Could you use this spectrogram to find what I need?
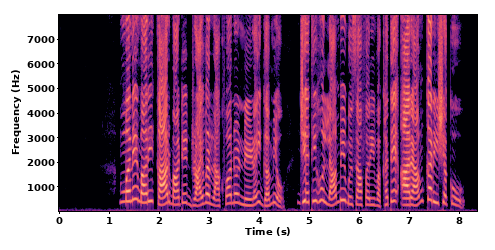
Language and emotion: Gujarati, happy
